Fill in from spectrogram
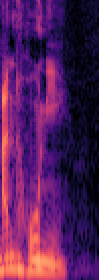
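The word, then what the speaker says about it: Anohni: Anholy oder Anhony? – Anhony. Anhony nennt er sich jetzt.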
